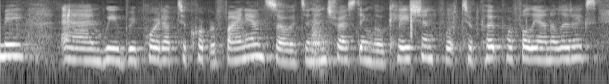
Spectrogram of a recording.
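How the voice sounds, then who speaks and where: Fairly quick, monotone, flat speech amid noticeable background noise. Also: woman. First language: not English. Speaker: finance executive. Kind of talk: panel discussion.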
